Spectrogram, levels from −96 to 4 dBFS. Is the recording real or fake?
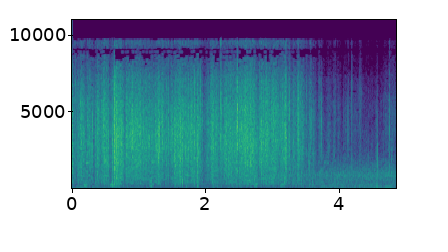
real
